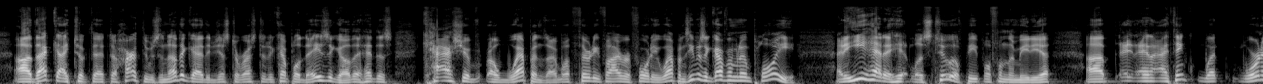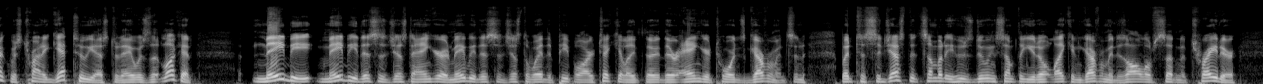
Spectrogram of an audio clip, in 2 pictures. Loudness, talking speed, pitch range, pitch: -19 LUFS, 250 wpm, 115-140 Hz, 125 Hz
